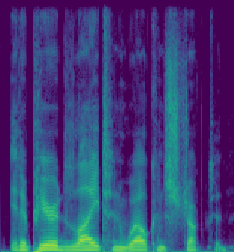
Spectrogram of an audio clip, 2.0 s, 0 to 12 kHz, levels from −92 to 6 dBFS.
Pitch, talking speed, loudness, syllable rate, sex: 145 Hz, 185 wpm, -16 LUFS, 5.7 syllables/s, male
